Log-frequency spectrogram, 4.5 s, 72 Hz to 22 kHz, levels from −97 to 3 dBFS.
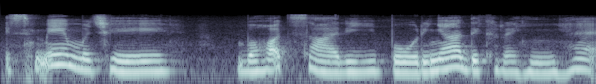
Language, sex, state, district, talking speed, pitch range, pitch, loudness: Hindi, female, Madhya Pradesh, Katni, 105 wpm, 165-190 Hz, 175 Hz, -18 LUFS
